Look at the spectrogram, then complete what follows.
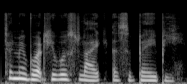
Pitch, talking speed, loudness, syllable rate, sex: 205 Hz, 290 wpm, -17 LUFS, 5.6 syllables/s, female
